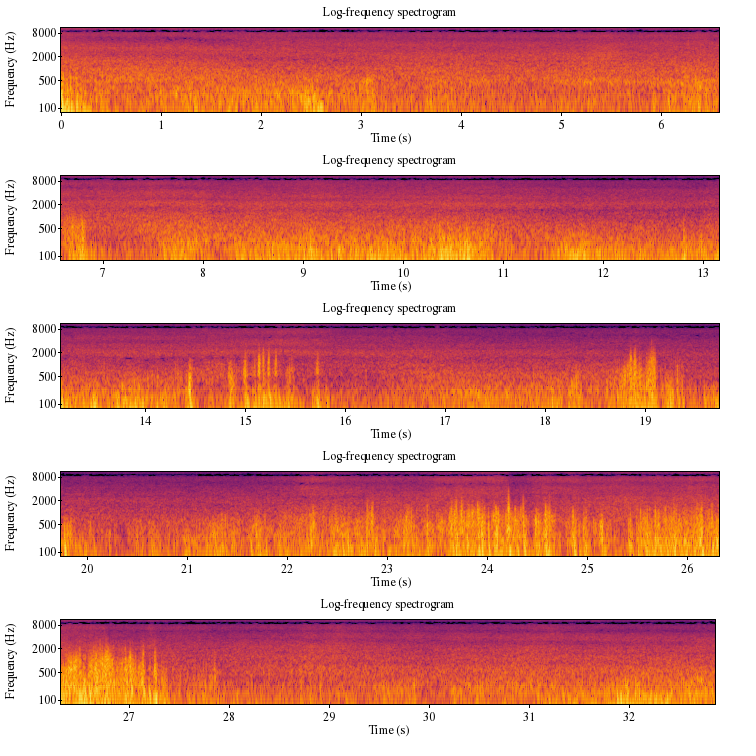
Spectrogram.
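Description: Heavy surf breaking over rocks and washing as foam, a continuous rumbling hiss of water, with wind buffeting the microphone. It swells in louder surges, strongest in the second half.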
